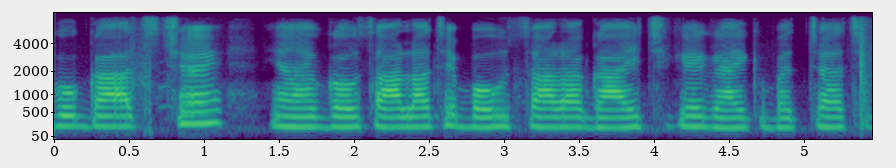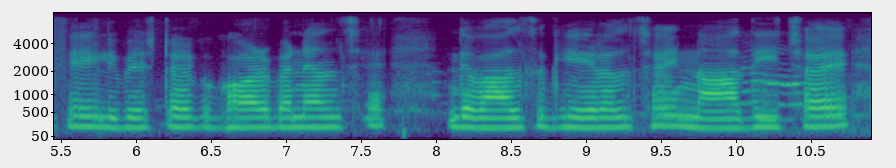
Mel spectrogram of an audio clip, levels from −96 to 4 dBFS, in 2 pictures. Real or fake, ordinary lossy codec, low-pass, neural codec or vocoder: real; none; 7.2 kHz; none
